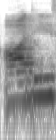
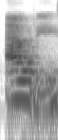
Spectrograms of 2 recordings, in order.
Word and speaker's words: Audi: hear people call it audi and i'm like oddie sounds so stupid it's audi stop pronouncing that wrong or porsche is supposed to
